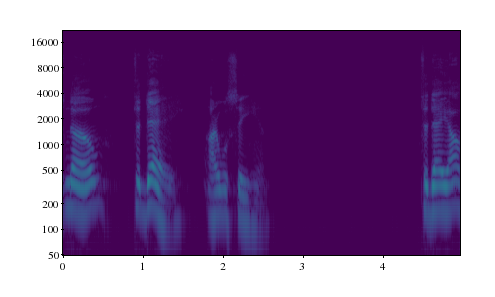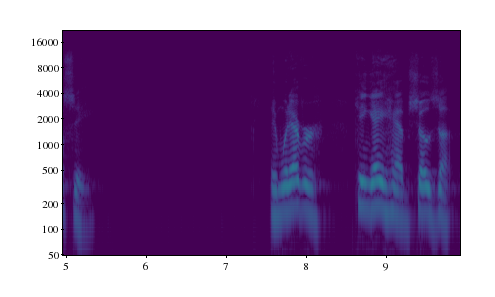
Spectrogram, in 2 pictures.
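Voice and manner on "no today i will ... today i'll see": Elijah's reply. Acted. Elijah answers Ahab, quoted low.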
